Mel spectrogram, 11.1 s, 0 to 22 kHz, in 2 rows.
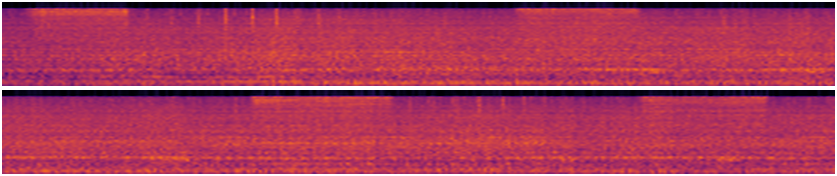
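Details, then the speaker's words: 1994 Ford F-150, 265K-mile motor with loping idle and a suspected lean condition; spraying starting fluid at the throttle body-to-plenum joint shifts RPM, confirming a vacuum leak there. Uneven idle with hissy background. "hear that difference in the RPM okay we know for a fact now there's a week between the throttle body right here and the plenum"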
